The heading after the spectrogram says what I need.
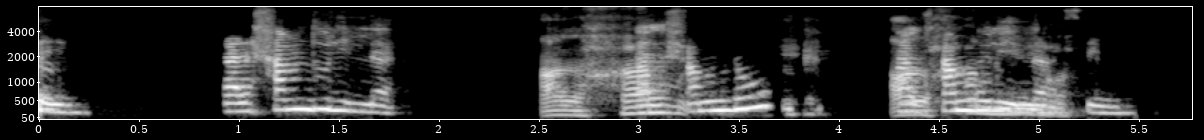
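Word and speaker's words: الحمد لله: Liha, fue lo que ah, me escribió nuestro alhamdulillah, querido Jorge. ¿Qué sí, significa, maestra? alhamdulillah. Pues gracias a Dios. Gracias a Dios. ¿Cómo se pronuncia? Sí, alhamdulillah, Alham, alhamdu, alhamdulillah, Alhamdulillah.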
